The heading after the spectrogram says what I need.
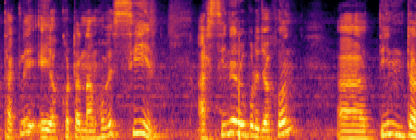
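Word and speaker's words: سين: দাত তিনটা দাঁত থাকলে এই অক্ষরটার নাম হবে সিন আর সিনের উপরে যখন তিনটা নুক্তা থাকবে তখন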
